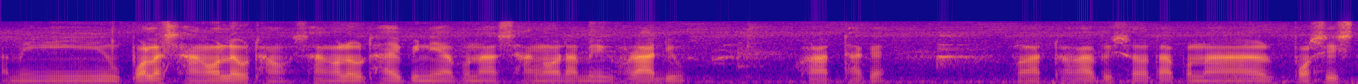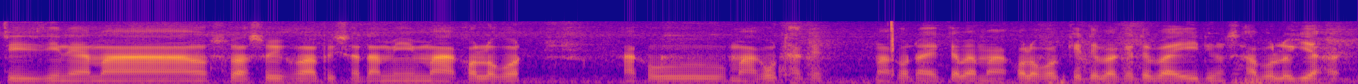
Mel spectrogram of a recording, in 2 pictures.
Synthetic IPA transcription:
amiupɔlɛsaŋɔlɛʊtʰaʊ̃saŋɔlɛʊtʰajpiniapʊnaɹsaŋɔtamiiɡʱɔɹadiʊ̃ | ɡʱɔɹatʰːakɛ | ɡʱɔwatʰːɔkapisɔtapʊnapɔsistizinɛamasʊasoɹiɦowapisɔtamimakɔlɔɡɔt̚ | akomakotʰakɛ | makɔtʰaɛkɛbamakɔlɔɡɔt̚ketibaketibaejdiʊ̃sabɔloɡijaɦɔj

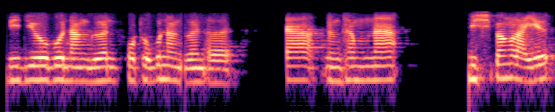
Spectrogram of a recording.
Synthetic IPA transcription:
bʱidijobɯnaŋɡɯnpʰɔtʰɔbɯnaŋɡɯnɯ | tanɯŋtʰamna | bisipaŋlajɯ

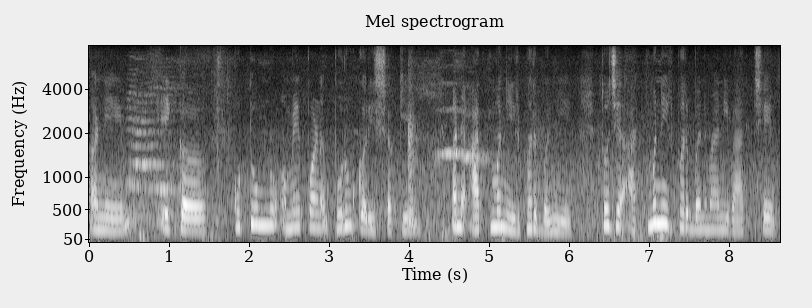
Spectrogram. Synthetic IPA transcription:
əneekː | uʈumbnũʔəmepəɳpuɾũkəɾiʃəkieəneʔat̪məniɾbʱəɾbənie | t̪od͡ʒeʔat̪məniɾbʱəɾbənʋaniʋat̪t͡ʃʰe

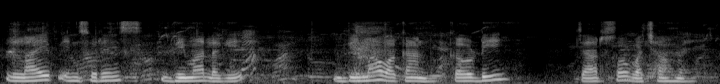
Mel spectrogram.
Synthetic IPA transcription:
lajpʰɪnsuɾensbimaləɡit̪ | bimaʋakankəwɖi | t͡ʃaːɾsɔbət͡ʃʰaɦmẽ

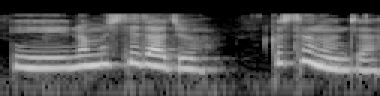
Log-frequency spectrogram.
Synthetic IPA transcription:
enʌmʌst̪ʰed̪ad͡zu | kʌst̪oɦunuɦunt͡sʰʌ

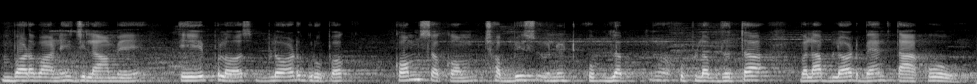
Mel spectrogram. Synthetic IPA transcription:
bəɽ̤baːnid͡ʒɪlamẽ | epləsbləɖɡɾupəkː | əmsəkəmt͡ʃʰəbːiːsjuniʈ | ʊpləbd̪ʱt̪a | bəlabləɖbɛ̃ːŋkt̪aːko

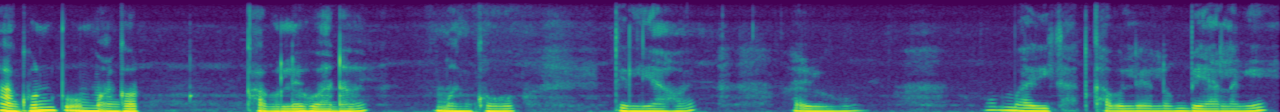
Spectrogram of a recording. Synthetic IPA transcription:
aɡunpʊ̰maɡɔt̚ | kʰabɔlɔɦuwadʱɔj | maŋkʰɔ | telijaɦɔj | aɹu | baɹikʰatkʰabɔlɛɔlɔpbɛjalaɡɛ

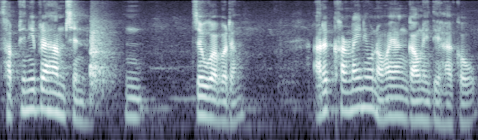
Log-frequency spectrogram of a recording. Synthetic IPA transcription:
sʰap̚tʰinipɾaɦamsin | zɯwabɐdaŋ | a̰ɾɯkʰaɾnajniwnawajaŋɡawnid̪eɦakʰɔw

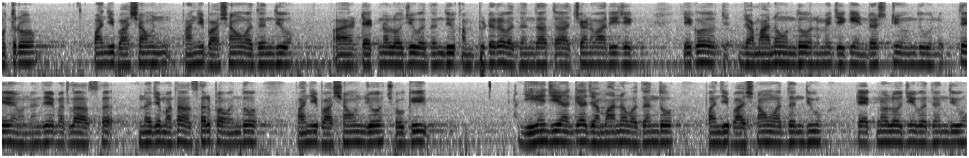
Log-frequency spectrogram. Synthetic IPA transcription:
ʊt̪ɪɾo | pɐ̃ɦɪɲd͡ʑibʱaːʃaːʊnpɐ̃ɦɪ̃ɲd͡ʑibʱaːʃaːũʋɐd̪ʱə̃nd̪ijũ | ʈɛːknoːloːd͡ʑiʋɐd̪ʱə̃n̆d̪ijũkɐ̃mpjuːʈəɾʋɐd̪ʱə̃nd̪at̪ɐɐt͡ɕəɽ̃ʋaːɾie | d͡ʑeːkod͡ʑɐmaːnoɦũːnd̪oʊnəmẽd͡ʑeːkiɪ̃ɳɖəsʈɾiɦũːnd̪it̪eɦʊnə̆d͡ʑeːmɐt̪ləbsə | ɦʊnə̆d͡ʑeːmɐt̪ləbɐsəɾpɐʋə̃nd̪o | pɐ̃ɦɪ̃ɲd͡ʑibʱaːʃaːʊnɪ̆d͡ʑoːt͡ɕʰoːki | d͡ʑiːə̃d͡ʑiːə̃ɐɠjad͡ʑɐmaːnoʋɐd̪ʱə̃nd̪opɐ̃ɦɪ̃ɲd͡ʑibʱaːʃaːũʋɐd̪ʱə̃n̆d̪ijũ | ʈɛːknoːloːd͡ʑiʋɐd̪ʱə̃nɪ̆d̪ijũ

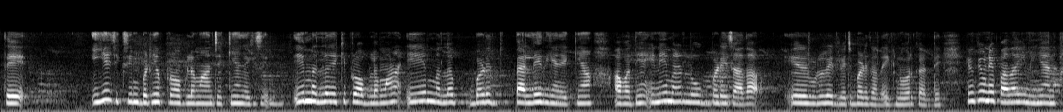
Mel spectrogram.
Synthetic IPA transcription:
t̪eː | ieːd͡ʒɪksĩːbəɽijãːpɾɔːbləmãːd͡ʒeːkijãːd͡ʒeksieːmət̪ləbd͡ʒeːkipɾɔːbləmãːʔeːmət̪ləbːəɽeː | pɛːlẽːd̪ɪjãːd͡ʒeːkɪjãː | əʋəd̪ɪjãːʔɪnẽːmət̪ləbloːk̚bəɽeːzjaːd̪a̰ː | ɾuːləɾeːɾiːʋɪt͡ʃbəɽeːzjaːd̪aːɪɡnoːɾkəɾd̪eː | kjõːkɪʊnẽːpət̪aːiːnĩːən

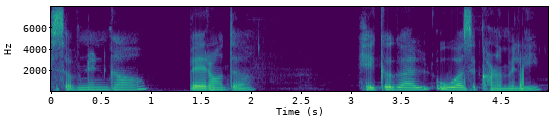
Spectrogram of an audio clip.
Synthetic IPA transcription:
sɐ̰bʱɪnənɪ̆kʰãː | pɐɦɾõt̪ɐ | hɪkɠaːl̤ʊ̰ɦasɐkʰəɽ̃mɪliː

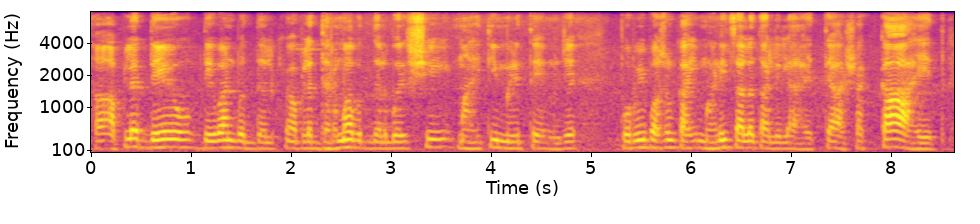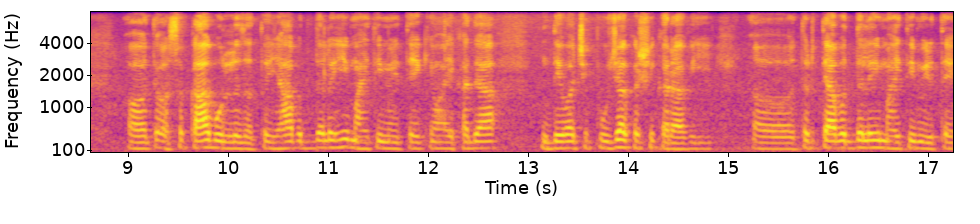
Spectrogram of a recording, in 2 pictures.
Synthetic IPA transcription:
apljad̪eʋd̪eʋambəd̪ːəlkĩw̃ʋaːp̬ljad̪ʱəɾmabəd̪ːəlbəjɕiːmaɦit̪iːmiɭt̪em̤əɳd͡ze | puɾʋiːpasuːnkaɦiːm̤əɽ̃iːt͡salət̪aleljaaɦet̪ːeəɕakaːɦet̪ | t̪əsəːkajbolːəːd͡zat̪əːjabəd̪ːəlɦiːmaɦit̪iːmiɭt̪ekĩw̃ʋaekʰad̪ja | d̪eʋat͡ɕiːpud͡ʑakəɕiːkəɾaʋiː | t̪əɾt̪jabəd̪ːəlɦiːmaɦit̪iːmiɭt̪e

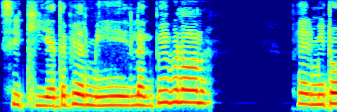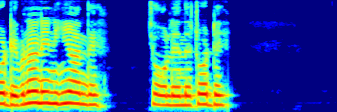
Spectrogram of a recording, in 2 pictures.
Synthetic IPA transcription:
sɪkʰiːɛːt̪eːpʰeɾmĩːləɡpəiːbənaːn | pʰeɾmĩːʈoːɖeːbənaːneːnəĩːãːnd̪eː | t͡ʃoːlẽːnd̪eːʈoːɖeː

